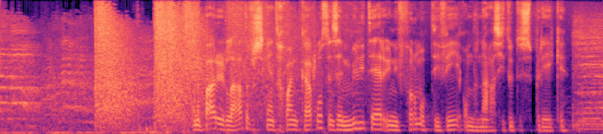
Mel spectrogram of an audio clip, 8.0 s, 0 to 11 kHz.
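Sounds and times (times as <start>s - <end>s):
person shouting in a muffled room: 0.0s - 1.2s
gunshots fired in parliament: 1.3s - 4.7s
speech: 2.6s - 7.9s.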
